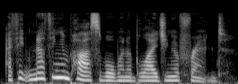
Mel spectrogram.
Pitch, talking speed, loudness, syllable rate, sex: 200 Hz, 200 wpm, -15 LUFS, 6.2 syllables/s, female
